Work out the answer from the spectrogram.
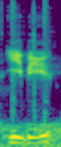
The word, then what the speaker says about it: ibi: When we return on Tech It Out after this short break, we're going to continue learning about Eebee. Again, it's spelled IBI.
